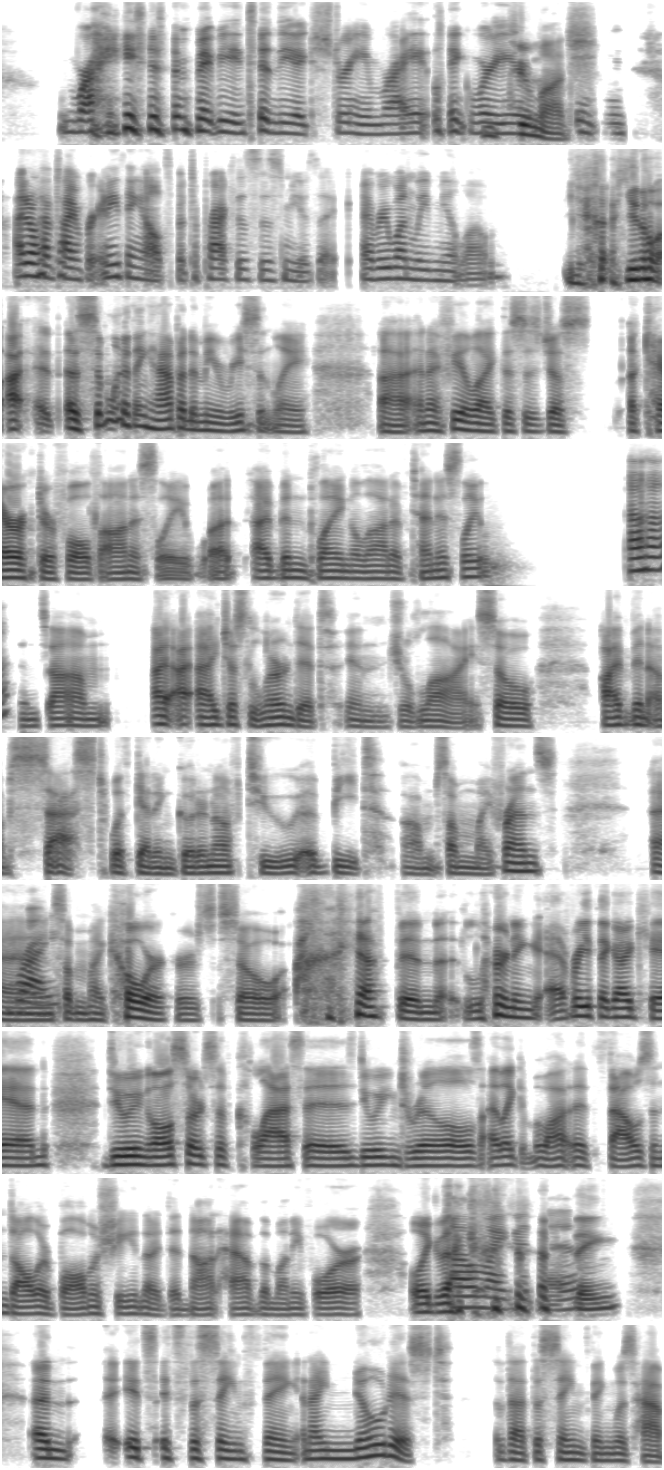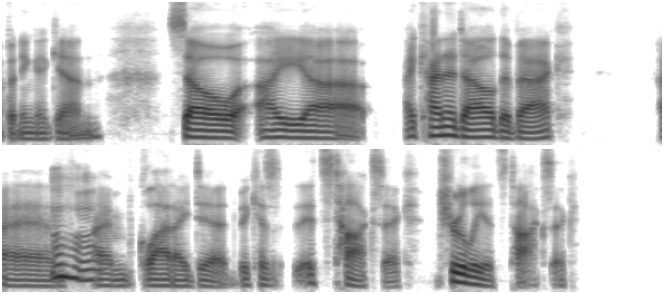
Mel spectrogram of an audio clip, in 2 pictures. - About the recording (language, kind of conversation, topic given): English, unstructured, How do I handle envy when someone is better at my hobby?
- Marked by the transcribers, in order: laughing while speaking: "Right, maybe to"; laughing while speaking: "Like"; other background noise; laughing while speaking: "Yeah"; chuckle; laughing while speaking: "I have been learning"; laughing while speaking: "that kind of thing"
